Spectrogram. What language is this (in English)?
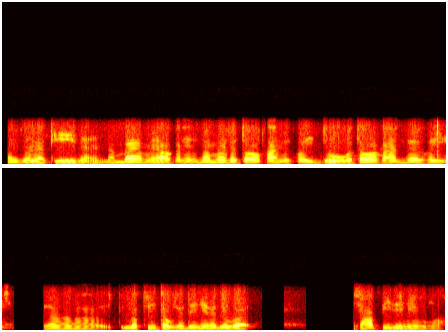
Manipuri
